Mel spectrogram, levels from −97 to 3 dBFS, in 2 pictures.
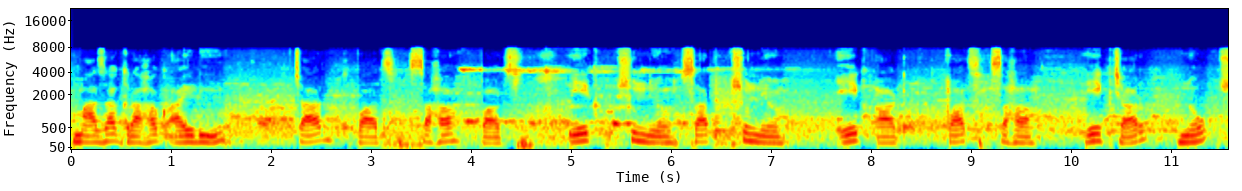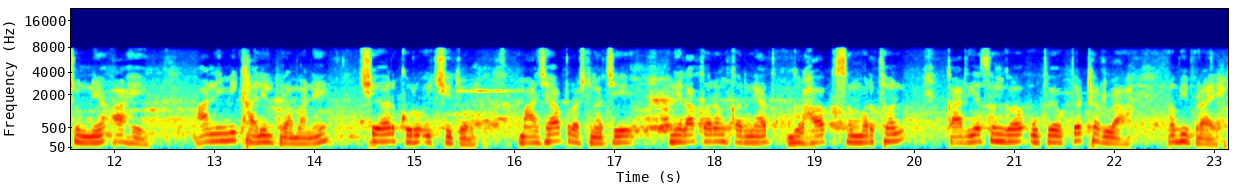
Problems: constant background noise, background conversations at intervals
